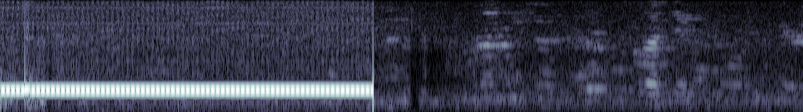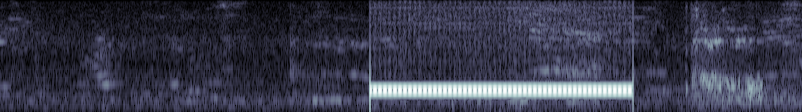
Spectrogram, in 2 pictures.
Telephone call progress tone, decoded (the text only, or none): ringback tone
